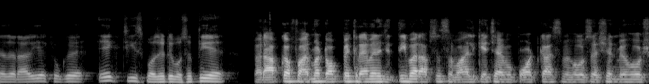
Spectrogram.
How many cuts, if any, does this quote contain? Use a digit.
1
